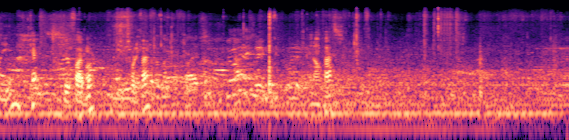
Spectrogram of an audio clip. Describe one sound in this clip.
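Playing cards tap and slide on a mat.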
